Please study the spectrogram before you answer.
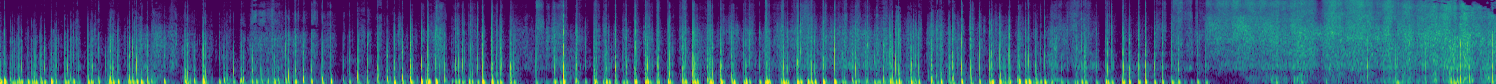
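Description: A small white paper envelope is crinkled, rubbed and flexed with the fingertips close to a microphone. For about twelve seconds there is a dense stream of sharp, rapid crackles with a low thump under them. It then gives way to a steadier, bright papery rustle.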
